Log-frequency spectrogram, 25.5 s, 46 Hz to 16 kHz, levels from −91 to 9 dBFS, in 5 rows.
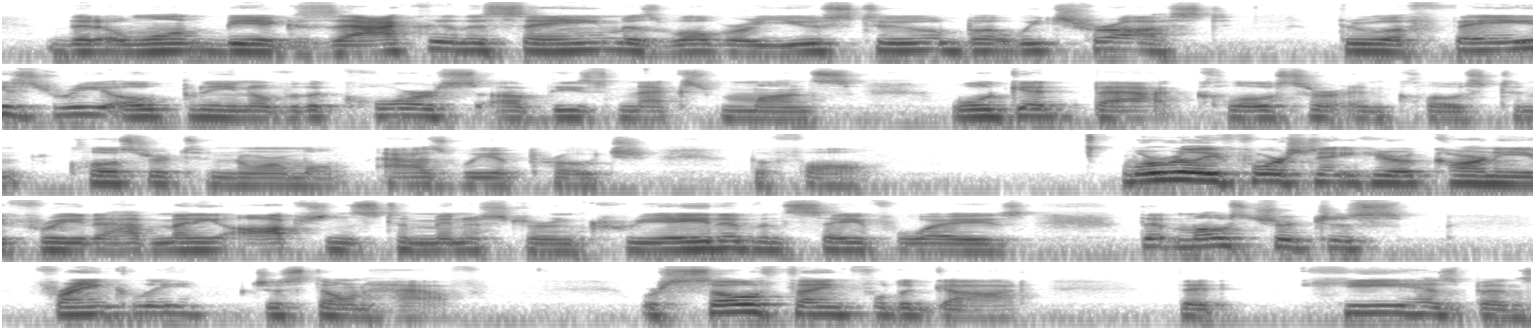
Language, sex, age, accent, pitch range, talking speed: English, male, 30-49, American, 130-160 Hz, 170 wpm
